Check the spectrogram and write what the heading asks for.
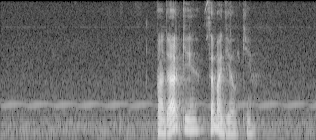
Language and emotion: Russian, neutral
